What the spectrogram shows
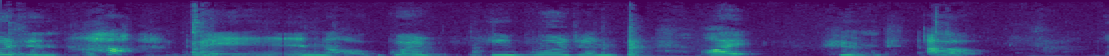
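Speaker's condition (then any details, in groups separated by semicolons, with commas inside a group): Cerebral palsy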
